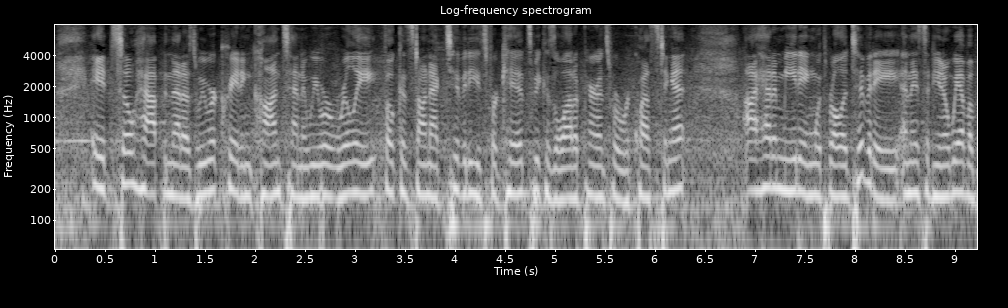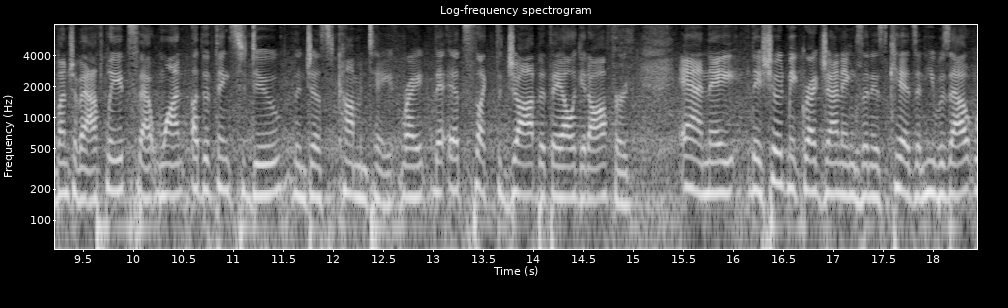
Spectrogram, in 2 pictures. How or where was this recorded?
busy venue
